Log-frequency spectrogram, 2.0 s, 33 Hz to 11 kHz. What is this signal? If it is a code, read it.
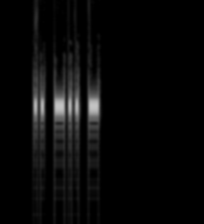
Morse code, heard as a keyed tone, about 36 wpm, 700 Hz. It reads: IDT
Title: Three Challenging Letter-Number Combinations 35wpm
